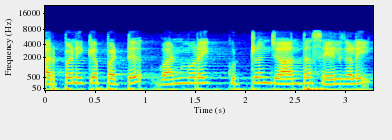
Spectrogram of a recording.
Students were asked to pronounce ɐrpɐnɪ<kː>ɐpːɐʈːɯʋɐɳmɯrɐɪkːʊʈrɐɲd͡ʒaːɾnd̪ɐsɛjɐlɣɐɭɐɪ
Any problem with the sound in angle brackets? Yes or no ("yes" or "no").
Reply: no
